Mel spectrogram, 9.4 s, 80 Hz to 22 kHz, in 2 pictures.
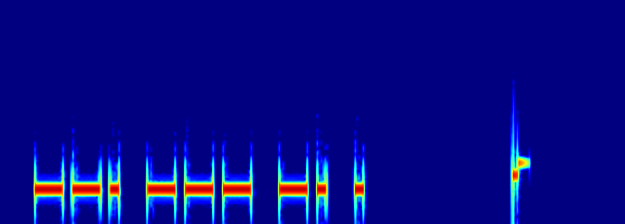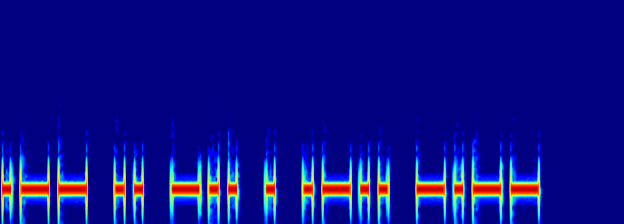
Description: Morse code, heard as a keyed tone, about 17 wpm, 700 Hz. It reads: GONE WIDELY
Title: Sentences from Top 1200 Words - New Word Drill - 17wpm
